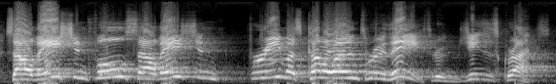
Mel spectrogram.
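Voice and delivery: loud, high declaration, each line hammered on is; preaching at full force. Acted. Preacher proclaims the one way to the congregation, loud and high. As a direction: thunder out that there is no other way.

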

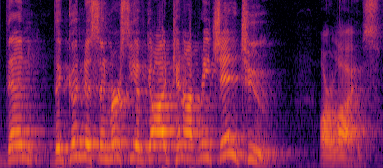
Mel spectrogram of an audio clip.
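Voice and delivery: loud, high, ringing pulpit voice; full-force preaching. Acted. Pastor warning the congregation, preaching loud and high. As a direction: drive the warning home from the pulpit.

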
